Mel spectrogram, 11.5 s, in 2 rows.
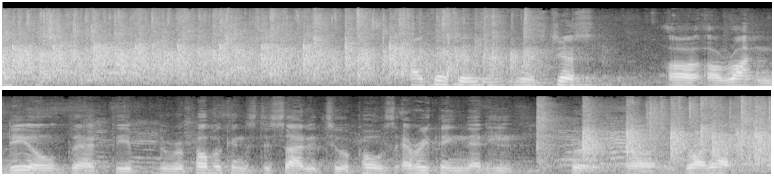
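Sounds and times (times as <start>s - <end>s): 
crowd applauding: 0.0s - 4.4s, 9.8s - 11.5s
speech: 3.1s - 11.5s.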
